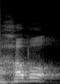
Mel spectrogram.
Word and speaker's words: Hubble: what here's Ho Gaya hu b b l e hubble rhymes with bubble okay and so the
